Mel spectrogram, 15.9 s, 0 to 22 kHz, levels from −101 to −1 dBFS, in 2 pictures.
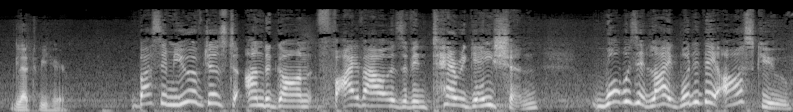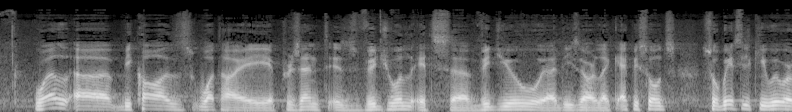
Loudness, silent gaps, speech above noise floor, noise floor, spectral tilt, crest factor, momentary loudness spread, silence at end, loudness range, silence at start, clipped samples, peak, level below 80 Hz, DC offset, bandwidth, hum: -18 LUFS; none; 27 dB; -45 dBFS; -6.5 dB/octave; 16 dB; 7 LU; 0 s; 2 LU; 0.15 s; under 0.1%; -2 dBFS; -42 dBFS; under 0.1%; 15.5 kHz; none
